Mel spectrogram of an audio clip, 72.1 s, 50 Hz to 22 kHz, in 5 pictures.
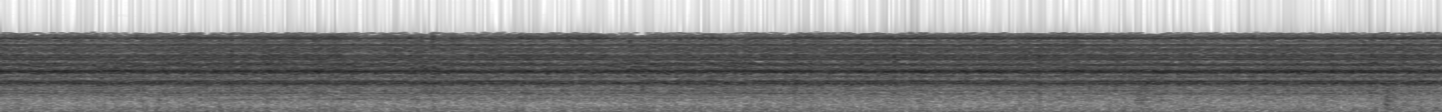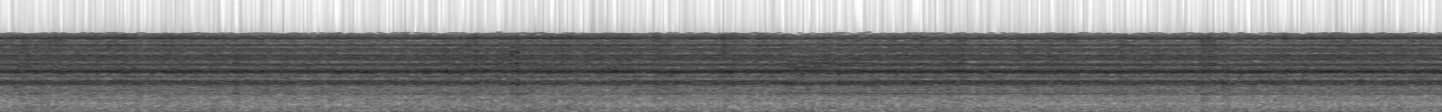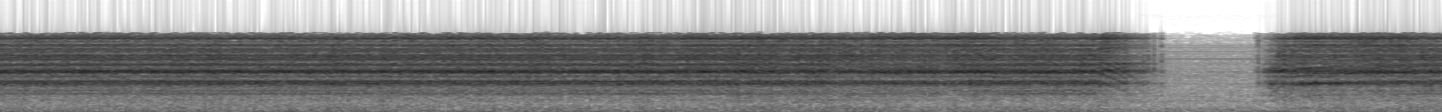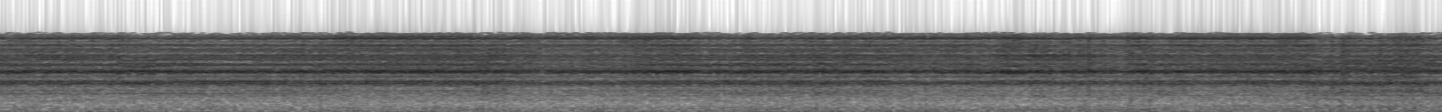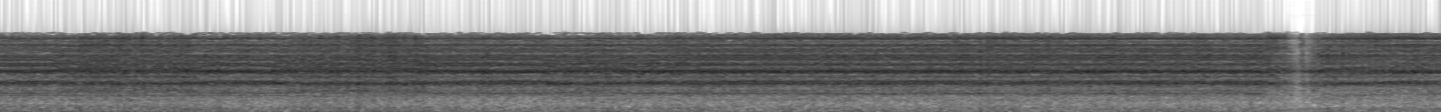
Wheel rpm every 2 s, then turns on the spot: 160, 160, 160, 160, 160, 160, 160, 160, 160, 160, 160, 160, 160, 160, 160, 160, 160, 160, 160, 150, 30, 150, 160, 160, 160, 160, 160, 160, 160, 160, 160, 160, 160, 160, 160, 130.
none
